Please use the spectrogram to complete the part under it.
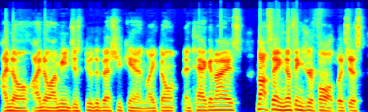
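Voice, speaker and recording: A man's voice: mid-range voice, fairly even intonation, normal speed, fairly bright tone. A man casually chatting on a livestream, reading viewer comments in a friendly, rambling way with plenty of fillers. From Texas, USA. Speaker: livestreamer working a camera security shift.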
